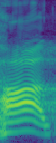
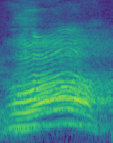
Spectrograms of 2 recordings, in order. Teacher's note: جب ہم ہا کی ادائیگی کریں گے تو اس سے ہم حلق کے نچلے حصے سے پڑھیں گے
